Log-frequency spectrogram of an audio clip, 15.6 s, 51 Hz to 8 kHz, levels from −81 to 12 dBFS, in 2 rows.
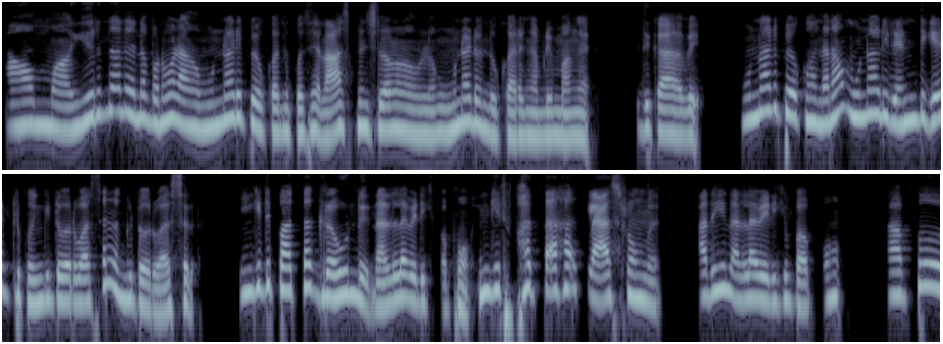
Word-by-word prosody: ஆமா. 195 -2 +1 0.2
இருந்தாலும் 280 +2 -1
என்ன 245 - +1
பண்ணுவோம், 220 +2 +2
நாங்க 190 -2 +1
முன்னாடி 230 +6 +2
போய் 195 -4 +2
உட்காந்துப்போம், 160 -1 -2
"சரி. 165 -4 0
லாஸ்ட் 180 +2 0
பெஞ்ச்ல 180 -2 +1 0.3
உள்ளவங்கலாம், 155 +1 -1
முன்னாடி 210 +3 +2
வந்து 155 -5 -1
உட்காருங்க." 145 -1 -1
அப்படிம்பாங்க. 145 -1 0 0.5
இதுக்காகவே 160 -4 0 0.4
முன்னாடி 290 +7 +1
போய் 265 -3 +3
உட்காந்தோம்னா, 220 +2 +2
முன்னாடி 260 +1 +2
2 230 +3 +2
கேட் 230 -1 +1
இருக்கும். 180 -5 0
இங்கிட்டு 180 +1 +1
ஒரு 170 - 0
வாசல், 280 +13 -1
அங்கிட்டு 180 -7 +1
ஒரு 130 - -3
வாசல். 155 +5 -2 0.4
இங்கிட்டு 255 +5 +1
பார்த்தா 240 +2 +2
கிரவுண்டு. 200 -1 +4
நல்லா 170 +6 +3
வேடிக்கை 165 -2 -3
பார்ப்போம். 140 -1 -3
இங்கிட்டு 230 +2 +2
பார்த்தா 245 -1 +1 0.3
கிளாஸ் 190 -1 +2
ரூம். 190 -3 +2 0.5
அதையும் 235 +2 +1
நல்லா 190 +1 +1
வேடிக்கை 175 +1 -1
பார்ப்போம். 170 +6 -3 0.5
அப்போ 210 +7 -3
190 Hz, 175 wpm, -23 LUFS, 165-230 Hz, 0.5 s, கிரவுண்டு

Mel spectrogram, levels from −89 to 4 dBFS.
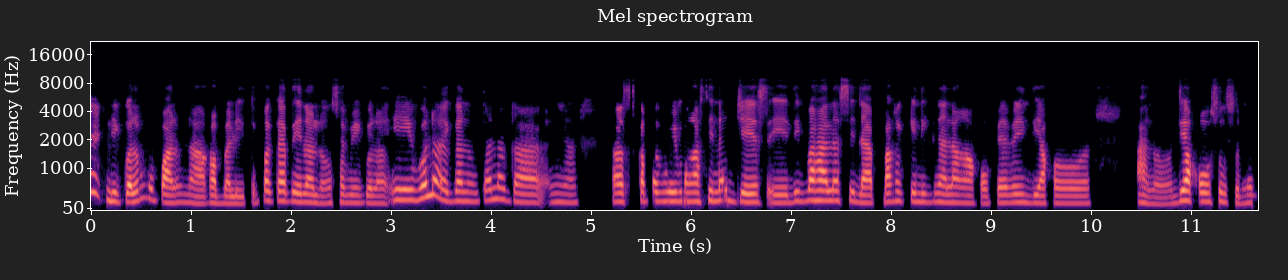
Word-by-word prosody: hindi 215 -4 -1
ko 200 - +4
alam 230 +7 -1
kung 260 -4 -6
paano 190 0 +4
nakakabalita 165 0 -2
pagka 225 0 +2
tinanong 190 -5 -1
sabihin 185 -2 -6
ko - - -4
lang, 170 +7 -7
"Eh 250 0 +2
wala, 330 +5 +5
eh - - -2
ganun 220 -2 -1
talaga." 225 -7 -1
Aniya, 195 -1 -10 0.3
tas 205 0 0
kapag 220 0 -1
may 220 0 +1
mga 215 -1 +1
sinuggest 215 -4 0
eh 185 0 -3
di 220 - -4
bahala 235 0 +5
sila 185 -6 +1
makikinig 205 -1 -2
na 200 - 0
lang 185 -1 0
ako 170 0 -5
pero 185 +1 -2
hindi 185 -2 -3
ako 170 -1 -3 0.5
ano, 160 -4 -5
hindi 240 - +5
ako 210 -2 +6 0.2
susunod. 180 0 -9
200 Hz, 190 wpm, -24 LUFS, 180-225 Hz, 0.5 s, ako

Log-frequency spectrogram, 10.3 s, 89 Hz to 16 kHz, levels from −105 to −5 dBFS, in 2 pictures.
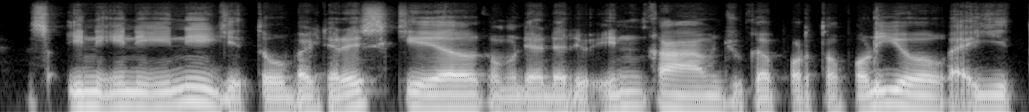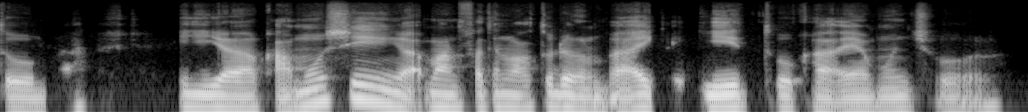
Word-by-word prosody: se - - -7
ini 115 -1 +3
ini 115 -1 +2
ini 140 +3 +3
gitu 90 0 -1
baik 90 +1 +1
dari 105 - +4
skill 105 -4 +3
kemudian 90 0 -1
dari 90 0 0 0.2
income 100 -3 0
juga - - -2
portofolio 105 -2 +1
kayak - - -1 0.2
gitu, 85 -1 -2 0.7
iya 100 -1 +2 0.2
kamu 105 +8 0
sih 165 - +2 0.2
gak - - 0
manfaatin 105 0 -1
waktu 100 +3 -8
dengan 90 -3 +1
baik 95 +3 +2 0.3
gitu 100 -1 +2
Kak, 85 -3 -3
yang 85 0 -2
muncul. 90 +4 -8
100 Hz, 155 wpm, -26 LUFS, 90-110 Hz, 0.7 s, dari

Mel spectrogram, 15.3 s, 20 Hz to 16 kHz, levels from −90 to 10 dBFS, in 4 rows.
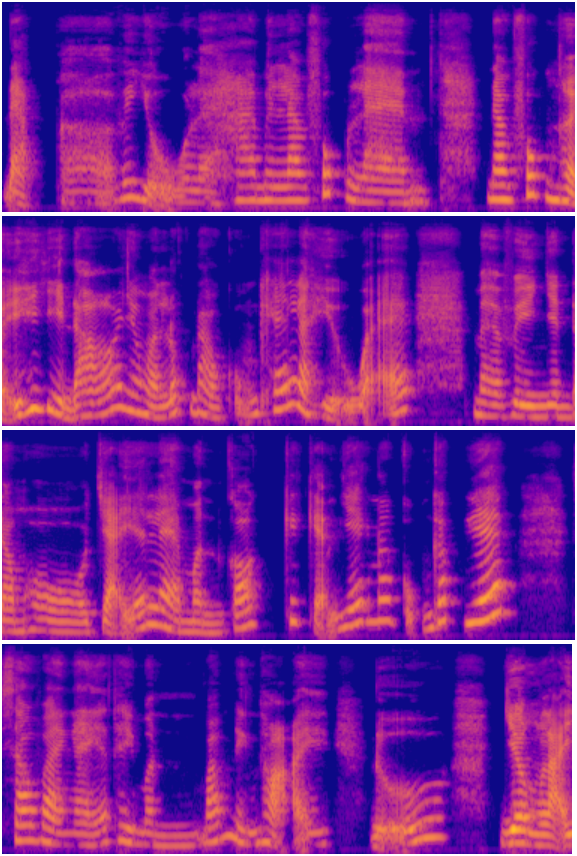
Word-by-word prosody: đặt, - - -1 0.2
ờ, - - -8
ví 275 +1 -2
dụ - - -3
là 200 - -5
25 235 0 -2
phút 345 +3 -3
làm, 200 -4 0 0.5
5 250 -1 +4
phút 330 +6 +1
nghỉ 260 +6 +4
gì 310 -7 +2
đó. 215 - 0
Nhưng 280 -4 -1
mà 185 - +1
lúc 250 +8 -3
đầu 255 -9 -3
cũng 180 - -8
khá 310 +5 -2
là 370 - +5
hiệu - - -3
quả, - - 0 0.4
mà 215 -5 -2
vì 195 -1 +2
nhìn 190 0 -1
đồng 185 -1 -1
hồ 180 -4 -3
chạy - - +2
á, 230 - +1
làm 260 -12 +1
mình 170 -2 -3
có 245 +7 +2 0.2
cái 350 -1 -4
cảm - - -1
giác 300 +8 0
nó 365 +1 -1
cũng 235 -10 -9
gấp 360 - +1
gáp, 365 +9 +7 0.5
sau 265 -1 +2
vài 235 -6 +2
ngày 190 0 -3
á 225 - -2
thì 245 -2 -2
mình 180 -3 -8
bấm 255 +8 -1
điện 225 -7 -4
thoại 205 -3 0 0.3
giữa 455 0 0 0.6
dừng 220 -1 +9
lại 185 0 +6
235 Hz, 200 wpm, -22 LUFS, 195-270 Hz, 0.6 s, dừng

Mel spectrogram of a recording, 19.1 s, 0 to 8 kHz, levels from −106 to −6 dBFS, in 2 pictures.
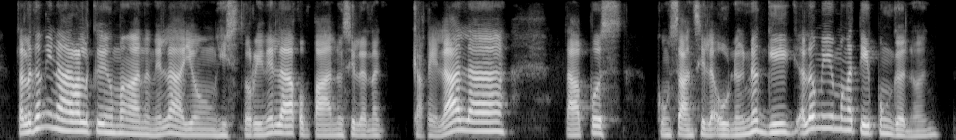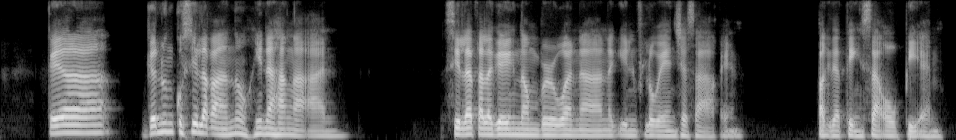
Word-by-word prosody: talagang 190 - +2
inaral 205 -8 +5
ko 185 -1 +2
'yong 170 -2 +1
mga 155 -3 +1
ano 130 - -4
nila, 145 +2 0
'yong 120 -1 -3
history 115 +1 -4
nila, 155 0 +4
kung 120 -5 -5
pa'no 115 0 0
sila 115 -4 -3
nagkakilala, 195 - +2 0.6
tapos 120 +6 -2 0.3
kung 115 0 -5
saan 115 0 +1
sila 125 -2 -2
unang 120 +2 -1
nag-gig. 180 -1 +2
Alam 255 - +5
mo - - -3
'yong 255 -1 -2
mga - - +1
tipong 160 -2 +1
gano'n? 105 -1 -4 0.8
Kaya 165 +2 +5 0.7
gano'n 180 +4 +1
ko 180 - 0
sila 170 -1 +2
ka 130 -3 +1
ano, 140 -5 -4
hinahangaan. 110 -7 -2 1.1
Sila 135 0 +2
talaga 125 0 +2
'yong 125 0 +3
number 115 -1 0
one 115 -1 -1
na 110 -1 -2
nag-impluwensiya 105 -1 -5
sa'kin 95 0 -9 0.8
pagdating 105 -1 -2
sa 110 0 -1
OPM. 95 -2 -5
120 Hz, 140 wpm, -24 LUFS, 110-160 Hz, 1.1 s, inaral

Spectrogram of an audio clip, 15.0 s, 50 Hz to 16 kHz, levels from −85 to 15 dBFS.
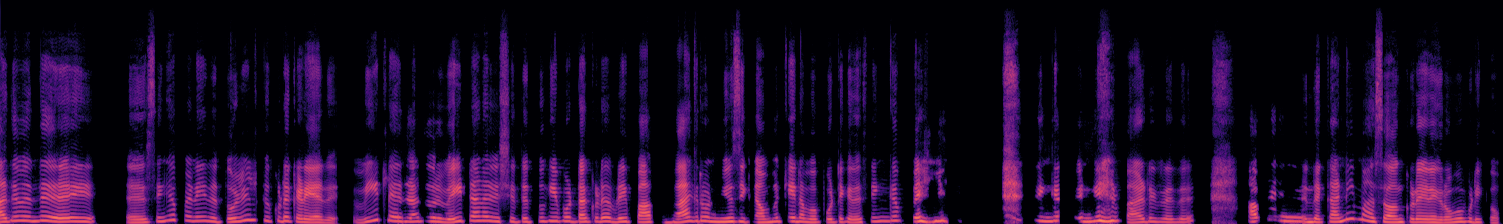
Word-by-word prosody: அது 250 +6 +3
வந்து, 310 +2 0 0.8
அ - - -1 0.2
சிங்கப்பெண்ணே 315 +1 -4
இந்த 265 -3 -1
தொழிலுக்கு 325 +7 -1
கூட 300 - +1
கெடையாது. 205 -5 +4 0.3
வீட்ல 345 +5 -1
ஏதாவது 260 +1 -1
ஒரு 250 - +1
வெயிட்டான 310 +6 +2
விஷயத்த 250 -2 -3
தூக்கிப் 290 +1 -2
போட்டா 245 -4 +3
கூட 260 0 -1
அப்டியே, 255 +1 0
ப - - +5 0.3
பேக்ரவுண்ட் 280 +3 +3
மியூசிக் 255 -3 0
நமக்கே 255 +5 0
நம்ம 220 -4 0
போட்டுகறது, 215 -1 -2
சிங்கப்பெண்ணே! 290 -1 +1 0.9
சிங்கப்பெண்ணே! 285 -1 +2 0.2
பாடுறது. 220 0 -2 0.7
அப்பறம் 310 -9 -3
இந்த 230 -1 +2
கனிமா 355 - 0
சாங் 225 -1 +3
கூட 220 - +2
எனக்கு 195 -2 +1
ரொம்ப 235 +4 0
புடிக்கும். 210 -6 -7
260 Hz, 135 wpm, -23 LUFS, 230-295 Hz, 0.9 s, ப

